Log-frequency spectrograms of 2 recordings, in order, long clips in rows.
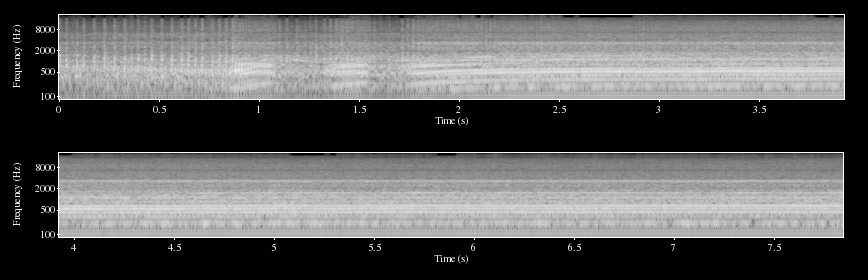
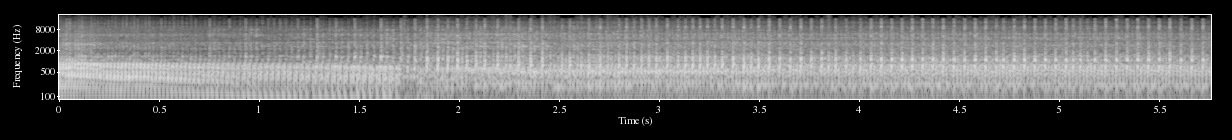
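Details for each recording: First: Echo PB250LN handheld blower, warm, full tank, at full throttle after replacing air filter, fuel filter and spark plug (tune-up kit) to cure bogging when hot: rises quickly to a steady high buzz without sagging; bogging fixed. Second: Echo PB-250LN handheld two-stroke blower, full tank, at operating temperature: buzz climbs past half throttle then stumbles, cuts out and holds a ragged note; bogs when hot, owner fitting a tune-up kit. Cause not confirmed.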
